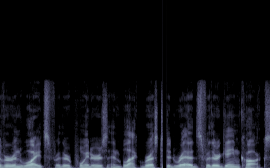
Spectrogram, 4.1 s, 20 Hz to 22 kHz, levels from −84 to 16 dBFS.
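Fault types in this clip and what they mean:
Bluetooth stall: Radio interference likely delayed packets on the wireless link, so the headphones' buffer emptied and playback halted until the resent data arrived. The speech drops to silence for about 63 ms, from 2.44 to 2.50 s, then resumes.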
